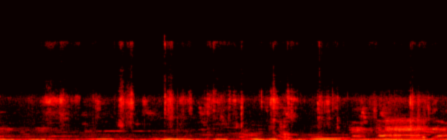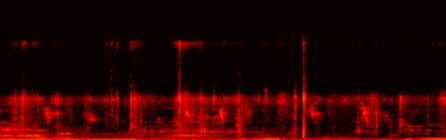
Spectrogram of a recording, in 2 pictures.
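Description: Faint chickens clucking and a rooster crowing.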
